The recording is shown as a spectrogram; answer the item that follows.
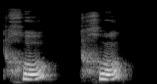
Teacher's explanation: The O is a closed O.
